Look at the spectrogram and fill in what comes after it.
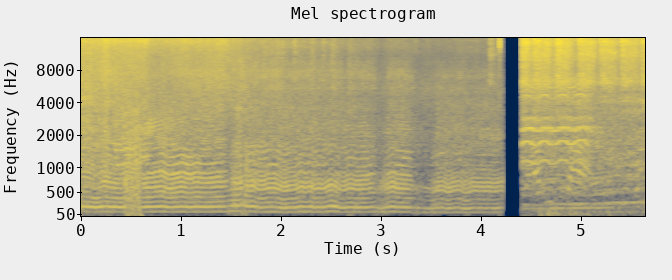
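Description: Rally car engine revving hard as the car pulls away along the stage, its note wavering up and down with throttle and gearchanges. The sound cuts off suddenly about four seconds in.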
